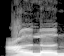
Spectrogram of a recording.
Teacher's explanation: huruf ain sempitkan pada bahagian kerongkong. Ni tengah kerongkong kita.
